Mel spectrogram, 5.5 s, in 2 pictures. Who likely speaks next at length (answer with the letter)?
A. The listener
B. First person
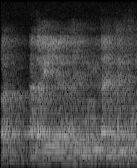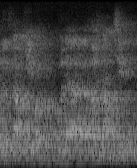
B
